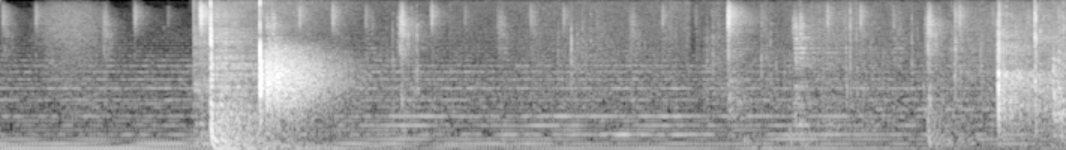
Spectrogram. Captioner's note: balls cracking; people clapping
